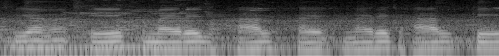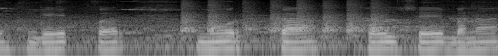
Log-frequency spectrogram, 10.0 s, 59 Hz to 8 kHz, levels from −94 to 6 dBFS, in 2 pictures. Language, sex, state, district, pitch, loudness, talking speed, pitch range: Hindi, male, Uttar Pradesh, Ghazipur, 105 Hz, -30 LUFS, 95 wpm, 100-115 Hz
